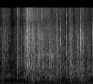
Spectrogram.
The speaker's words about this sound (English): Let me get a piece of paper for my notes.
